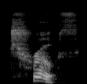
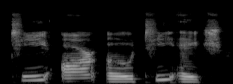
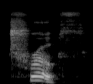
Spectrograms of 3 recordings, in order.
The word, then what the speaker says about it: troth: Today's rant centers on another word that is often mispronounced on stage and screen. The word is troth, t r o t h, troth.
